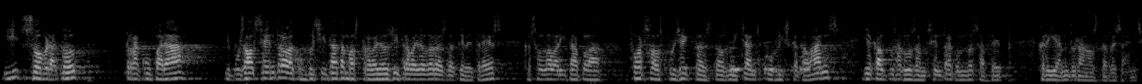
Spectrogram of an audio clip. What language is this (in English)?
Catalan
